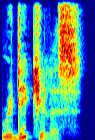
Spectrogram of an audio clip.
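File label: "ridiculous", British English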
